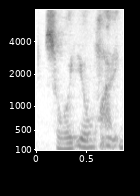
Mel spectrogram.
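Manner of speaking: usual speaking voice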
